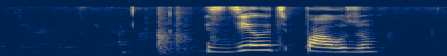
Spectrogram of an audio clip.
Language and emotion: Russian, neutral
